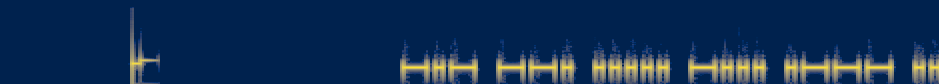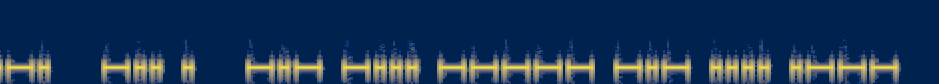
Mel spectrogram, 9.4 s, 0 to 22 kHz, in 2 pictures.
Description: Morse code, heard as a keyed tone, about 30 wpm, 700 Hz. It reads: KG5BJF DE KB0KHJ
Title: USA Callsign DE Callsign - 6 Characters - 30wpm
